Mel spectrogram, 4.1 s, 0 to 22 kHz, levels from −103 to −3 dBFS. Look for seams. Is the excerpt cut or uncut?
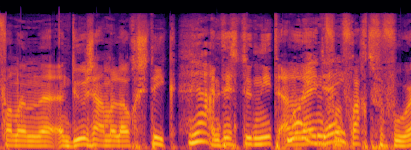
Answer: uncut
